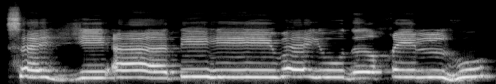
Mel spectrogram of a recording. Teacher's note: دال حروف قلقلہ ہے، اس پر قلقلہ کریں گے، خا کو موٹا کریں گے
